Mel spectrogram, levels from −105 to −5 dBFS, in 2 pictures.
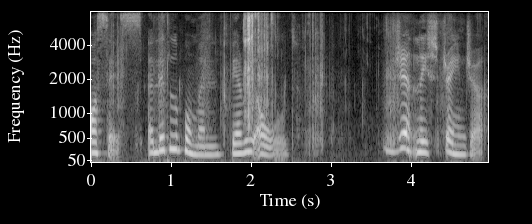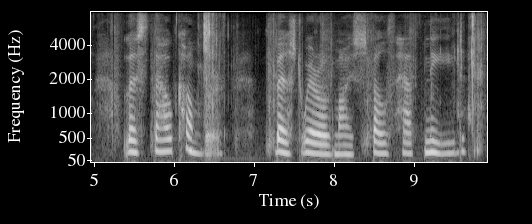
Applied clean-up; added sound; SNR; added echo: none; Chewing, mastication; 9 dB; none.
